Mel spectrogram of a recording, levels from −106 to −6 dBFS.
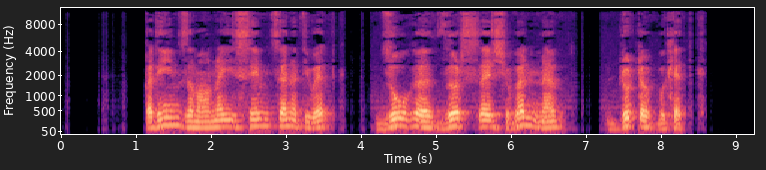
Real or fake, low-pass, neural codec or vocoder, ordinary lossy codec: fake; 10.8 kHz; vocoder, 48 kHz, 128 mel bands, Vocos; AAC, 32 kbps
